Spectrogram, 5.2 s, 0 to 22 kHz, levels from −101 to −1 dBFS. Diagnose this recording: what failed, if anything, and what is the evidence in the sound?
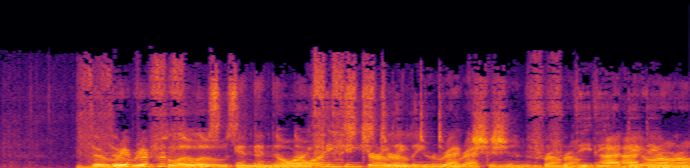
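Doubled audio track all the way through: a second full-band copy trails about 150 ms behind at roughly equal level, dry and echo-free. Most likely a duplicate, slower capture path being mixed in.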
